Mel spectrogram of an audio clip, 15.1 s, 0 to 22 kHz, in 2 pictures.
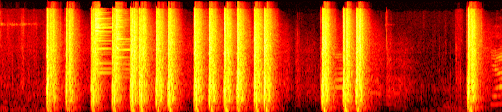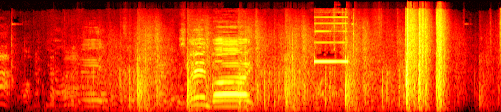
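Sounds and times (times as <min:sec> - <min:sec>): pistol shots: 0:00.7 - 0:04.2, 0:07.0 - 0:07.3, 0:09.5 - 0:14.8.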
